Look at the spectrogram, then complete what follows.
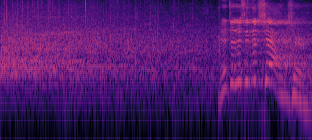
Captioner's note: crowd cheering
